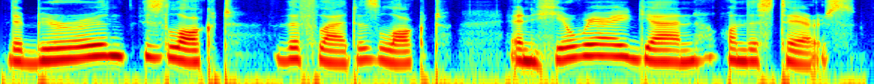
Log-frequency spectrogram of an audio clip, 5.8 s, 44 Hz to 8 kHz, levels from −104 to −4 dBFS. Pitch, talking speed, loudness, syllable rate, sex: 200 Hz, 165 wpm, -16 LUFS, 4.6 syllables/s, female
